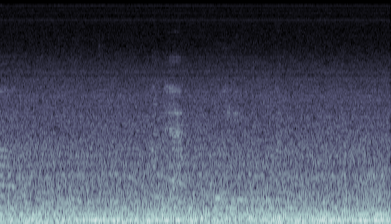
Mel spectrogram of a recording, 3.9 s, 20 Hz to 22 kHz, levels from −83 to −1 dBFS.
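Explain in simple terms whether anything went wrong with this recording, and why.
Something did go wrong: there's a loud pop at about 3.46 to 3.48 seconds, near the end. It's one sharp click, a bit louder than the speech, which keeps going right through it. That's likely a sudden electrical jolt, like a plug, switch or static discharge.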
